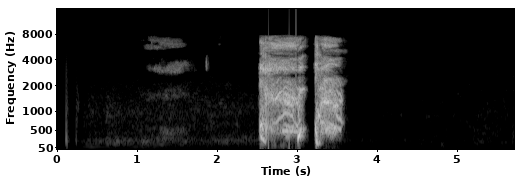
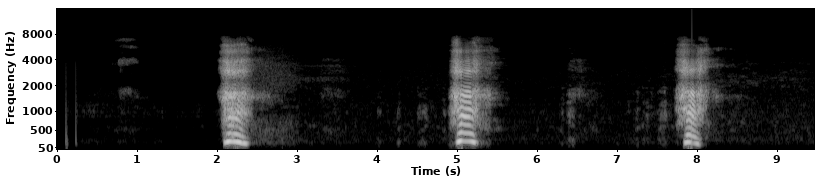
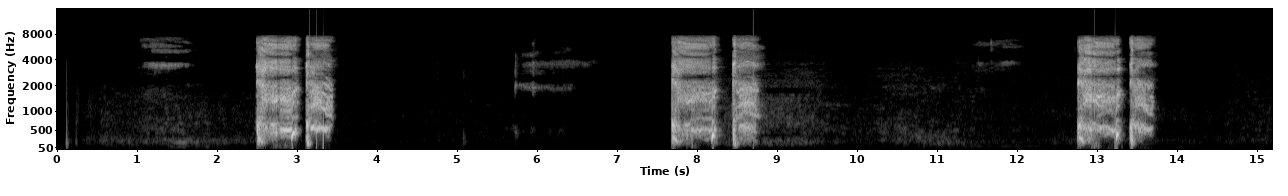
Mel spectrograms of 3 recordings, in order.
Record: {"cough_length": "5.7 s", "cough_amplitude": 30558, "cough_signal_mean_std_ratio": 0.33, "exhalation_length": "9.5 s", "exhalation_amplitude": 29420, "exhalation_signal_mean_std_ratio": 0.26, "three_cough_length": "15.2 s", "three_cough_amplitude": 30835, "three_cough_signal_mean_std_ratio": 0.33, "survey_phase": "beta (2021-08-13 to 2022-03-07)", "age": "45-64", "gender": "Female", "wearing_mask": "No", "symptom_cough_any": true, "symptom_runny_or_blocked_nose": true, "symptom_shortness_of_breath": true, "symptom_sore_throat": true, "symptom_diarrhoea": true, "symptom_fatigue": true, "symptom_fever_high_temperature": true, "symptom_headache": true, "symptom_change_to_sense_of_smell_or_taste": true, "symptom_loss_of_taste": true, "symptom_other": true, "symptom_onset": "3 days", "smoker_status": "Never smoked", "respiratory_condition_asthma": true, "respiratory_condition_other": false, "recruitment_source": "Test and Trace", "submission_delay": "2 days", "covid_test_result": "Positive", "covid_test_method": "RT-qPCR", "covid_ct_value": 16.7, "covid_ct_gene": "ORF1ab gene", "covid_ct_mean": 18.1, "covid_viral_load": "1200000 copies/ml", "covid_viral_load_category": "High viral load (>1M copies/ml)"}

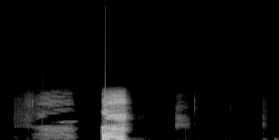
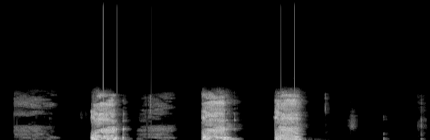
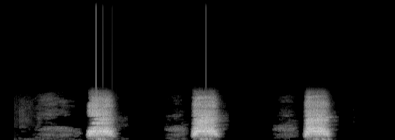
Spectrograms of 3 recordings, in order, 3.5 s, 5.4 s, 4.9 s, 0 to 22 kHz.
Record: {"cough_length": "3.5 s", "cough_amplitude": 31713, "cough_signal_mean_std_ratio": 0.26, "three_cough_length": "5.4 s", "three_cough_amplitude": 32768, "three_cough_signal_mean_std_ratio": 0.38, "exhalation_length": "4.9 s", "exhalation_amplitude": 31008, "exhalation_signal_mean_std_ratio": 0.38, "survey_phase": "beta (2021-08-13 to 2022-03-07)", "age": "45-64", "gender": "Female", "wearing_mask": "No", "symptom_cough_any": true, "symptom_runny_or_blocked_nose": true, "symptom_sore_throat": true, "symptom_fatigue": true, "smoker_status": "Never smoked", "respiratory_condition_asthma": false, "respiratory_condition_other": true, "recruitment_source": "Test and Trace", "submission_delay": "1 day", "covid_test_result": "Positive", "covid_test_method": "LFT"}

